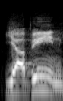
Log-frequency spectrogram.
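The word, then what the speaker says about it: Jabin: I'm going to say his name like that. Yabin, king of Canaan, who reigned in Hazor.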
